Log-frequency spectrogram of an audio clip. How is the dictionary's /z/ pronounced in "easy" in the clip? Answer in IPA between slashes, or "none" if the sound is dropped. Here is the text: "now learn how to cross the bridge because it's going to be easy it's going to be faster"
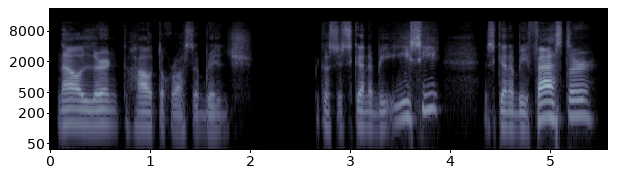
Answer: /s/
